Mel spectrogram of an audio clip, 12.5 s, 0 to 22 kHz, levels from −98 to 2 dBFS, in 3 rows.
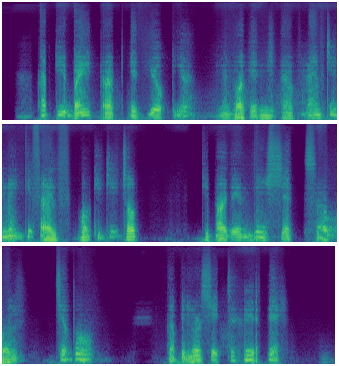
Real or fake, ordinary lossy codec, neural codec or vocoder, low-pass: fake; none; codec, 44.1 kHz, 0.9 kbps, DAC; none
